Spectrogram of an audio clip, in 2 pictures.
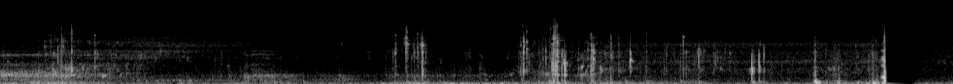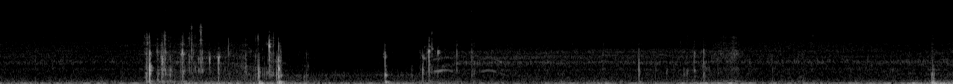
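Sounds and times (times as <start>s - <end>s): water sloshing and splashing: 0.0s - 8.9s, 11.0s - 12.7s.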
